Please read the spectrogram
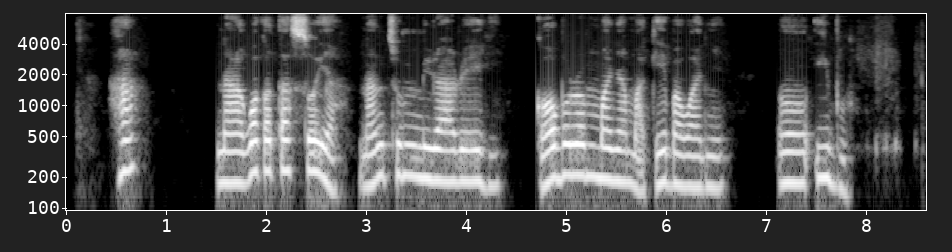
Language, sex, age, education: Igbo, female, 30-45, tertiary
